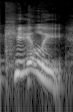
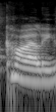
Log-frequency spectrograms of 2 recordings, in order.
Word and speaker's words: Kiely: premiere um with the kylie rodney case which i'd actually called akili it's so annoying because i knew it instinctively that her name was kylie but i went on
